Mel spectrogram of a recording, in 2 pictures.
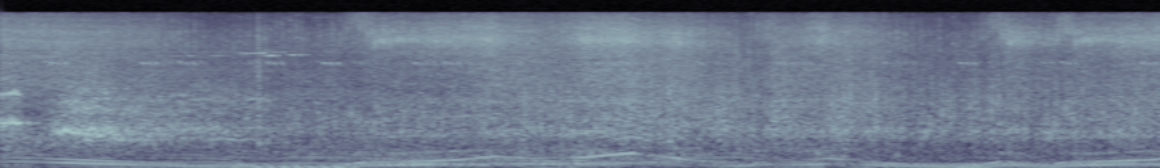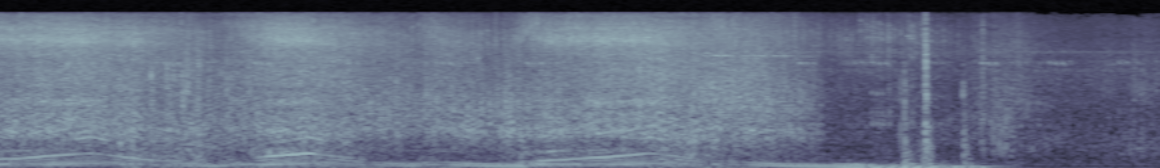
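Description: A car engine revs up and down repeatedly.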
